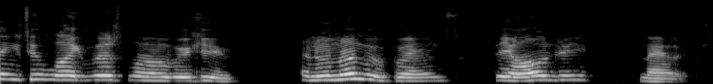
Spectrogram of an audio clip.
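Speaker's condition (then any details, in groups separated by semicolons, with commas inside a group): Cerebral palsy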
